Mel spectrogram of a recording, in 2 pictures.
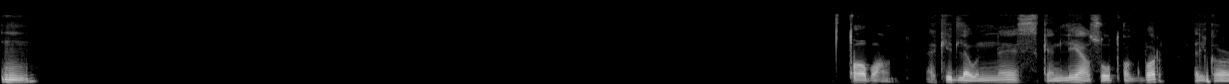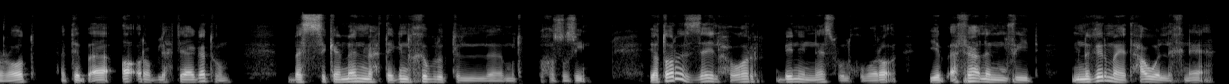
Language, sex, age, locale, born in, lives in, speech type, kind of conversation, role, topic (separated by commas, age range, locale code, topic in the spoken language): Arabic, male, 25-29, ar-EG, Egypt, Egypt, read, expert-assistant, asker, هل فعلاً استكشاف الفضاء مكلف جدًا وإن الفلوس دي ممكن تتصرف في حاجات أهم على الأرض؟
